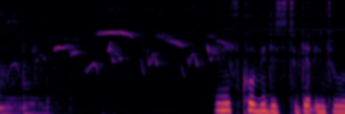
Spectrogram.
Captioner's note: rythmic music; birds chirping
